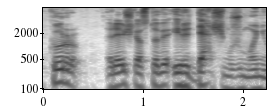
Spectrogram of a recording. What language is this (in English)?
Lithuanian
